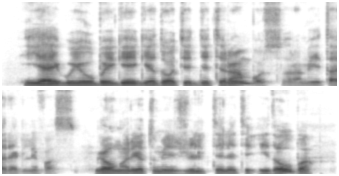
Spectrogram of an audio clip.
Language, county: Lithuanian, Kaunas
